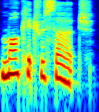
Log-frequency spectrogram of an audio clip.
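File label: "market research", English, British English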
